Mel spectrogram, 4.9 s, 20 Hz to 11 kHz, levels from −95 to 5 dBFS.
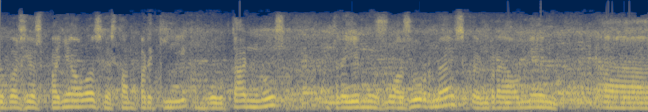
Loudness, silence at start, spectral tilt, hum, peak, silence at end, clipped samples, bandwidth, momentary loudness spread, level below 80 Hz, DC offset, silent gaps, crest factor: -13 LUFS; 0 s; -5.5 dB/octave; none; 0 dBFS; 0 s; under 0.1%; 7.8 kHz; 4 LU; -48 dBFS; under 0.1%; none; 12 dB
